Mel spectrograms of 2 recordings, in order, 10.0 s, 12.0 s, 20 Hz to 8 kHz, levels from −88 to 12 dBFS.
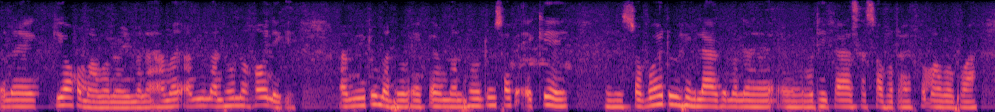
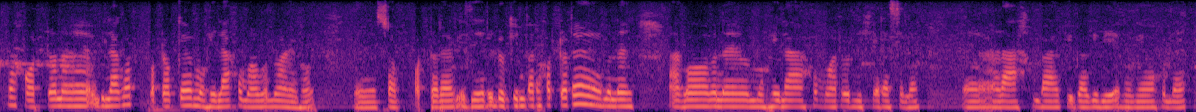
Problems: background sounds at intervals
